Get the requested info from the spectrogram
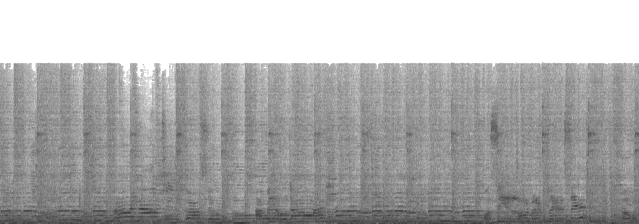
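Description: Live blues band playing with a steady beat: strummed acoustic-electric guitar with notes bending in pitch, upright double bass, drum kit and tambourine.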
